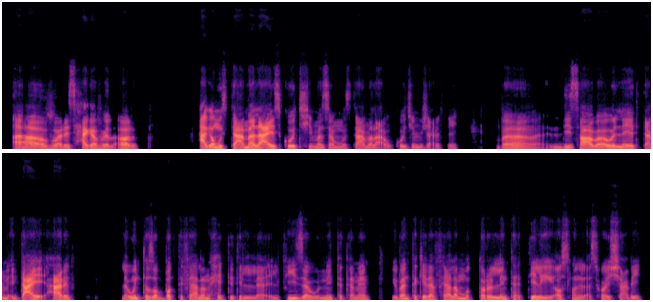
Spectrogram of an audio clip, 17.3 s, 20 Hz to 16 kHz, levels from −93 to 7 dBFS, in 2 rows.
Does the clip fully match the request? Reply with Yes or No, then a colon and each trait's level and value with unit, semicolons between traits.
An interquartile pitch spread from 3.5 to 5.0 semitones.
Yes: average, 3.9 semitones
